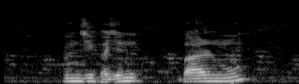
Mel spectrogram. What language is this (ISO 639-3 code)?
lrk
